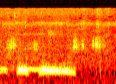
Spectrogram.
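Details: Spotted dove calling during bird trapping with a lure bird on a sunny day: a short low note, then a longer soft cooing phrase with a slightly falling, throaty ending, clear against a quiet rural background.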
